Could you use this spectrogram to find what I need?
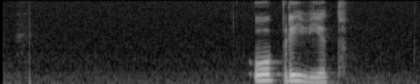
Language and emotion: Russian, neutral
